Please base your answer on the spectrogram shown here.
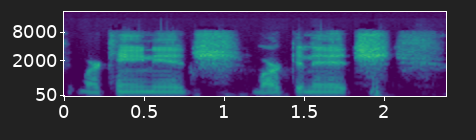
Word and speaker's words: Marcanic: different, and he's like, oh yeah, no one knows how to say it right. It's like Marcanic. He's like, it's Marcanic.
